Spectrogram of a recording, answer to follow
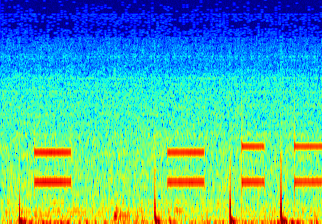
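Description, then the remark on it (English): A sequence of four phone keypad touch tones beeps out in an uneven rhythm, each steady dual-pitch tone preceded by a soft tap, forming a simple little tune with no talking. “Why are we playing things from our phones?”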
